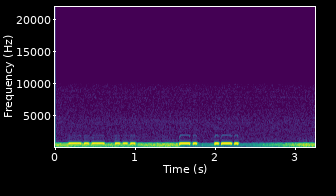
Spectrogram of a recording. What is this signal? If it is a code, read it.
Morse code, heard as a keyed tone, about 25 wpm, 640 Hz, with noise. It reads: KS N R
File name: contests / CW-SS-k5tr- -1200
